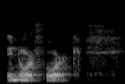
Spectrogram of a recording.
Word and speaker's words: Norfolk: german stubborn german fashion the uh locals still to this day pronounce it north north fork and the river project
